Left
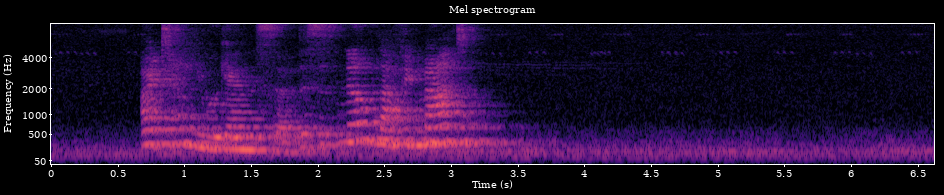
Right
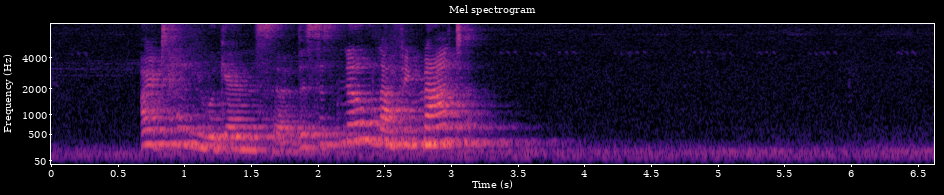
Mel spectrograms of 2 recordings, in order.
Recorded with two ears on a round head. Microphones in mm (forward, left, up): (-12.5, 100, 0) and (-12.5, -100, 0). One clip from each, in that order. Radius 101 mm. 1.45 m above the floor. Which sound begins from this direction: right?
A woman speaking, at 0.7 s.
